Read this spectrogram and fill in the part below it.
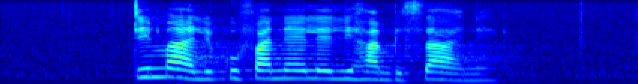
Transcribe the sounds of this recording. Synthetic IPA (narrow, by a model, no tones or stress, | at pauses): tʼimalik̬ufanɛlɛliɦambʱisaːnɛ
